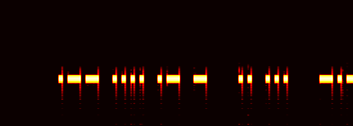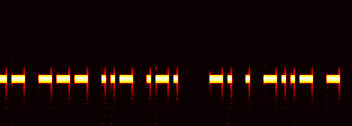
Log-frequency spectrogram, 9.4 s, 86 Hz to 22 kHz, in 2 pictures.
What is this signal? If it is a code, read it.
Morse code, heard as a keyed tone, about 21 wpm, 700 Hz. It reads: WHAT IS YOUR NEXT
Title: Sentences from Top 1000 Words - Review Part 1 - 20wpm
